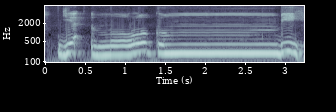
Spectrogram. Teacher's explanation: پھر سے اخفاء شفوی کا قاعدہ اور ہے، دیکھیں میم ساکن کے بعد با آیا ہے، ہم نے ہونٹ بند کر کے غنہ کیا. یأمرکم بہ، مد ادا کریں گے اور ہا کا مخرج سینے سے نکالیں گے.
